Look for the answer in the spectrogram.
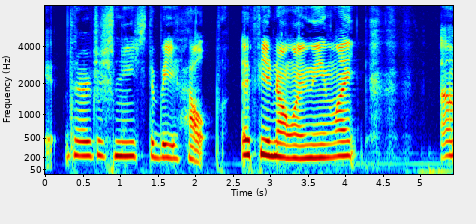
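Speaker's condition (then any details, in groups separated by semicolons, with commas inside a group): Spastic cerebral palsy, mixed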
